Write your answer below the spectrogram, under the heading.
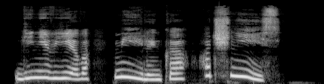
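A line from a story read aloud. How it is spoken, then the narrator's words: Pleading. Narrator (Russian): взмолилась Алиса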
